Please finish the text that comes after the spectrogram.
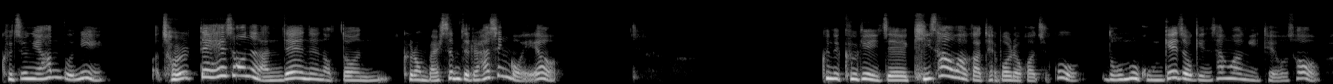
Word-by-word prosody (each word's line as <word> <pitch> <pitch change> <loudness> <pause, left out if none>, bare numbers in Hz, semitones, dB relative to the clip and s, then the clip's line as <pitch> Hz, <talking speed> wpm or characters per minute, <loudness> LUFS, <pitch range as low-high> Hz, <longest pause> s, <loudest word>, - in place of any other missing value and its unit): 그중에 260 +2 +2
1 315 +5 -1
분이 235 -3 -1 0.6
절대 265 +7 +2
해서는 395 -2 +2
안 185 -1 -3
되는 255 -1 +3
어떤 190 +3 -5
그런 210 -4 0
말씀들을 215 +3 +1
하신 315 +5 -1
거예요. 270 -1 -1 2.6
근데 275 -2 +5
그게 250 0 +3
이제 195 -1 +2
기사화가 270 - +2
돼 195 +4 -8
버려 190 -2 -1
가지고 175 - -6 0.2
너무 225 +4 +2
공개적인 210 -2 -1
상황이 255 -7 -4
되어서 180 - -6
240 Hz, 245 characters per minute, -22 LUFS, 195-275 Hz, 2.6 s, 근데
